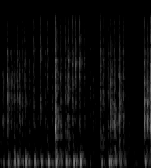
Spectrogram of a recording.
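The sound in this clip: Someone types a long message on a computer keyboard: quiet, rapid keystrokes in a dense, uneven stream, with a brief pause near the end before the typing picks up again.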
